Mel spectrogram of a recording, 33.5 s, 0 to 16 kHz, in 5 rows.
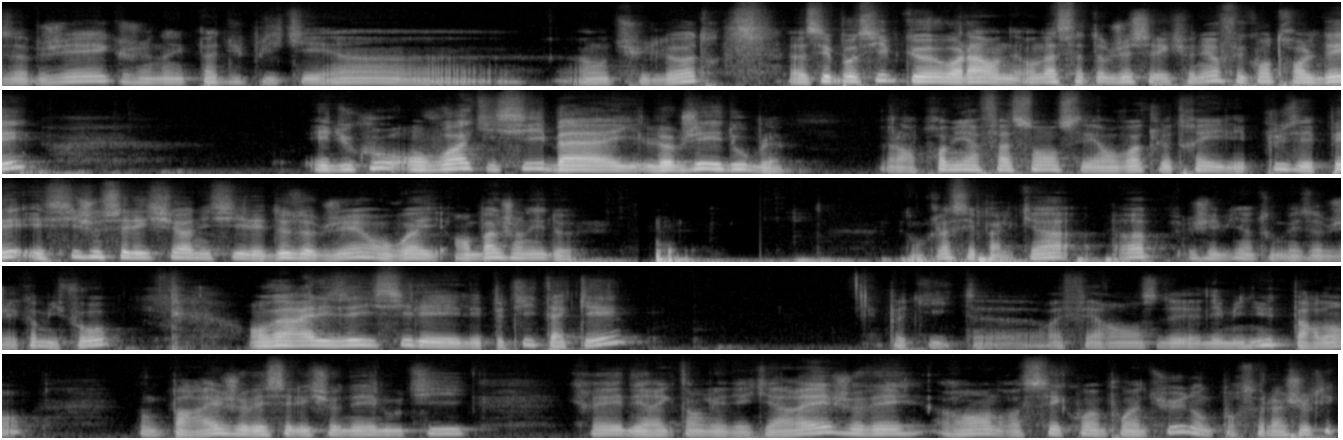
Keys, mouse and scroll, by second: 3.5 middle click, 4.7 click, 6.4 ctrl+d, 7.2 click, 8.0-8.5 middle drag, 13.4-14.2 drag, 16.4 click, 17.2 click, 17.4 Delete, 18.2 ctrl+KP_5, 18.6 ctrl+KP_Subtract, 19.7 middle click, 20.8 middle click, 22.5 middle click, 23.3 middle click, 26.3 click, 26.7 middle click, 28.4-30.1 drag, 33.2 click.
